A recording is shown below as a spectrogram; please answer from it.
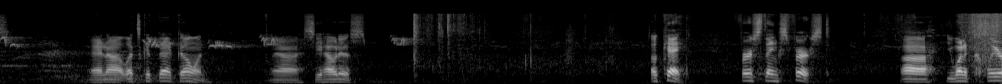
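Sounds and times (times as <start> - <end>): woodland ambience: 0.0 - 10.0
sharp clicks or rustles: 4.1 - 5.0.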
